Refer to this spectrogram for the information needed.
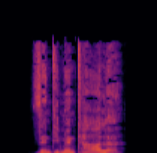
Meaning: inflection of sentimental: 1. strong/mixed nominative/accusative feminine singular 2. strong nominative/accusative plural 3. weak nominative all-gender singular
- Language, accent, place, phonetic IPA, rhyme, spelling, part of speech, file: German, Germany, Berlin, [ˌzɛntimɛnˈtaːlə], -aːlə, sentimentale, adjective, De-sentimentale.ogg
